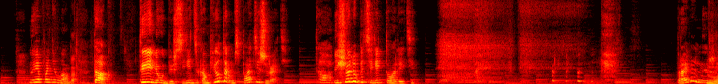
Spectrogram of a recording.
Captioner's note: laugh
